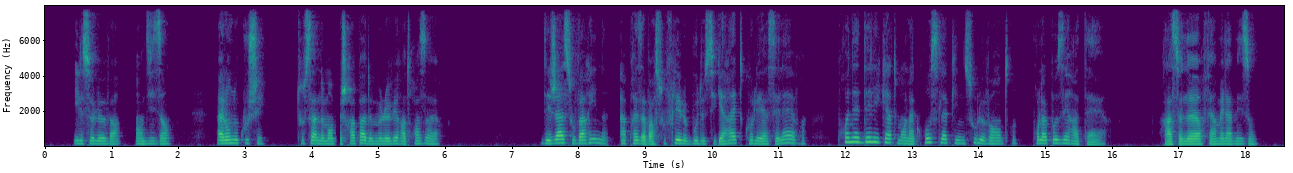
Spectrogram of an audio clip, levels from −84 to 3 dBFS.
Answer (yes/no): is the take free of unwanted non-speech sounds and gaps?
no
